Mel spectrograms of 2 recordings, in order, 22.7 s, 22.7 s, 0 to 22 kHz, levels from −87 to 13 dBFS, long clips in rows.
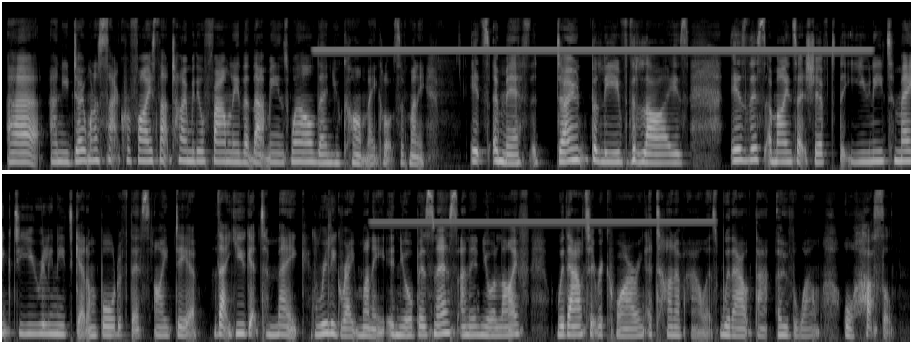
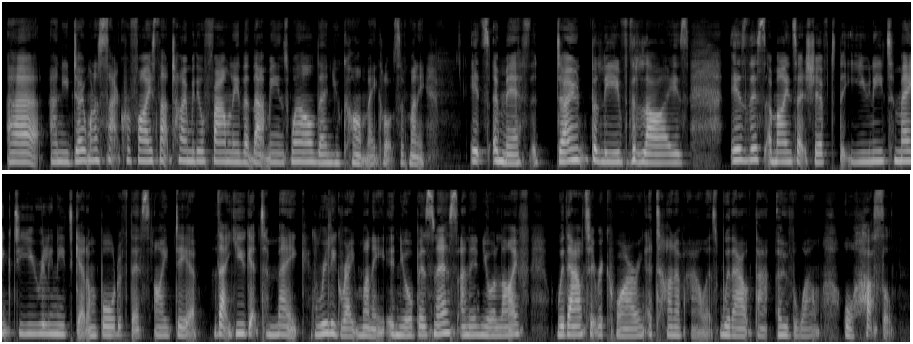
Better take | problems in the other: second | high-pitched whine; loud; from 4 to 11 s and from 16 to 20 s; 7 kHz, 7 dB below the speech

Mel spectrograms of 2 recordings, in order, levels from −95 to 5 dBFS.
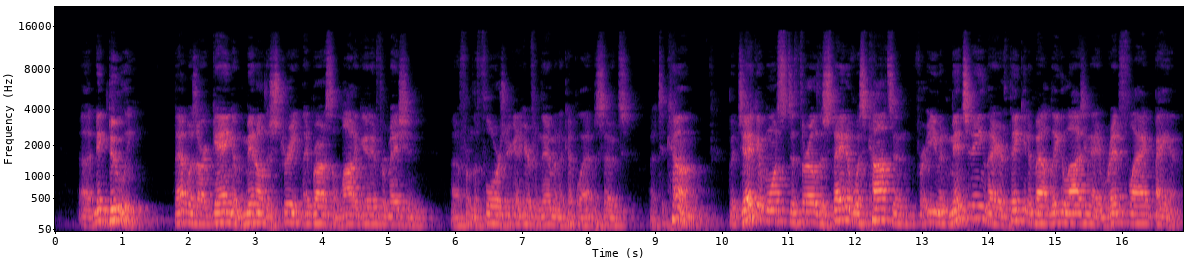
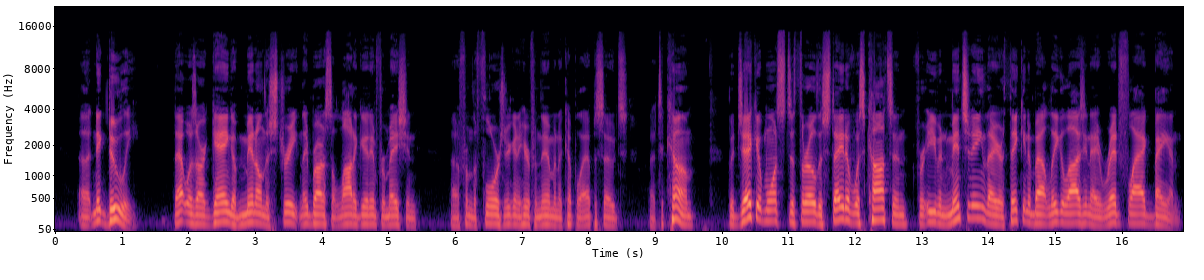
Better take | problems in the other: second | off-mic speech; far // room echo; slight; dies away in 0.5 s

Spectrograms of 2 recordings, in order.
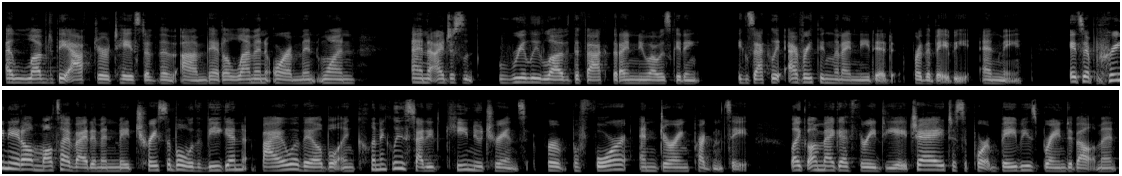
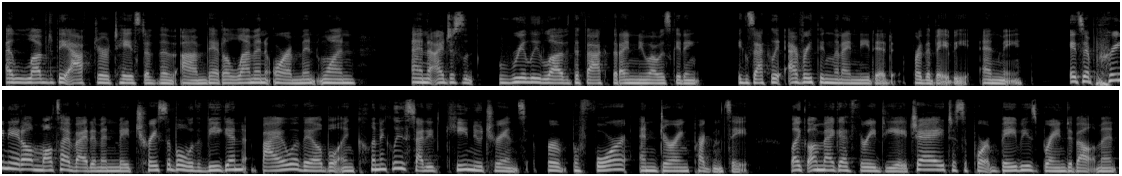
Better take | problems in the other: second | thin; somewhat; fading below 300 Hz

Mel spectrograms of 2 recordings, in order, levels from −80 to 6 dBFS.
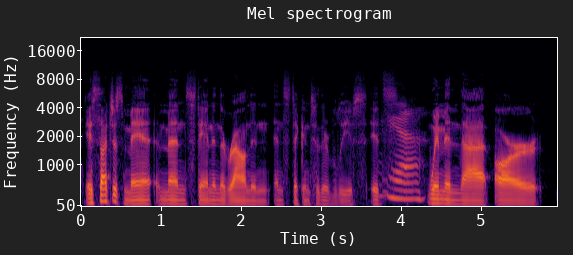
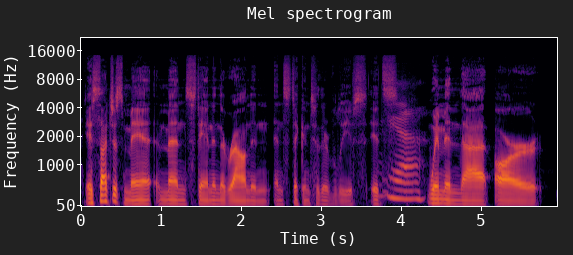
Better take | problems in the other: second | muffled; slightly; fading above 3 kHz

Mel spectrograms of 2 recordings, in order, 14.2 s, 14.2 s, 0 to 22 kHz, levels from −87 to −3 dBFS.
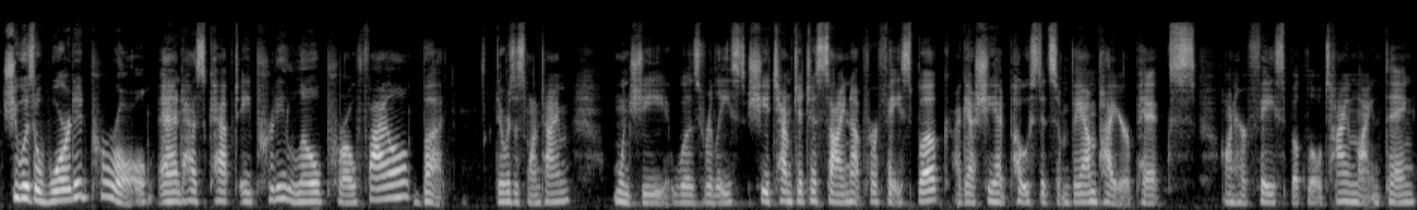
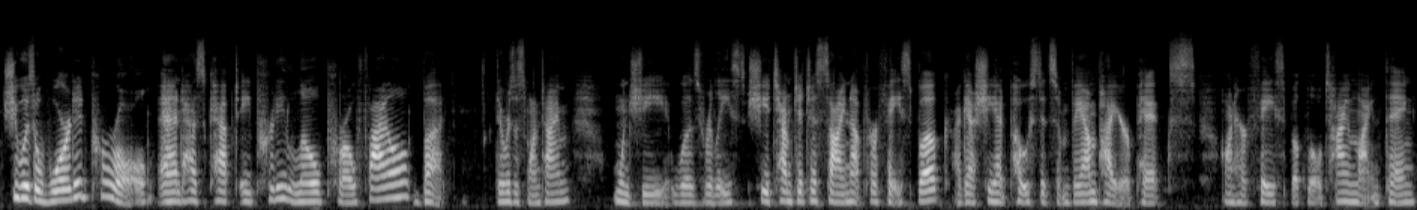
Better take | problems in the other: first | muffled; slightly; fading above 3.5 kHz

